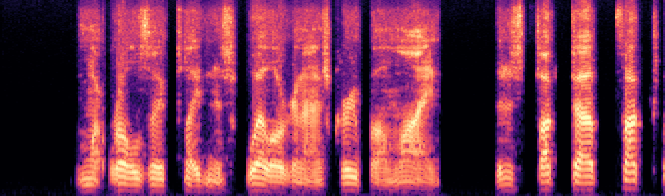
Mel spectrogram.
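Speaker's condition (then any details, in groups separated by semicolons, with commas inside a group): Facial paralysis after surgery; tongue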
